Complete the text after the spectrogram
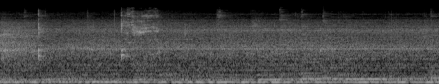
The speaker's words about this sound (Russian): Мы добавляем воду, мы добавляем сливки. Сливок добавляем хорошо, чтобы у нас был очень такой интересный вкус.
